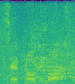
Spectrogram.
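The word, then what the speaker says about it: 's-Hertogenbosch: I've been wondering how to pronounce that. s-Hertogenbosch. s-Hertogenbosch.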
